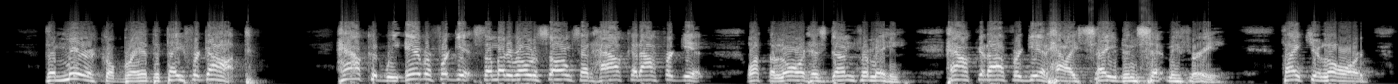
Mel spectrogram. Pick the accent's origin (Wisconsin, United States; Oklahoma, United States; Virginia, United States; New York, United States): Oklahoma, United States; we was raised up there in Oklahoma, and we got, y'all probably don't even know what this is, we got commodities. Indian commodities.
